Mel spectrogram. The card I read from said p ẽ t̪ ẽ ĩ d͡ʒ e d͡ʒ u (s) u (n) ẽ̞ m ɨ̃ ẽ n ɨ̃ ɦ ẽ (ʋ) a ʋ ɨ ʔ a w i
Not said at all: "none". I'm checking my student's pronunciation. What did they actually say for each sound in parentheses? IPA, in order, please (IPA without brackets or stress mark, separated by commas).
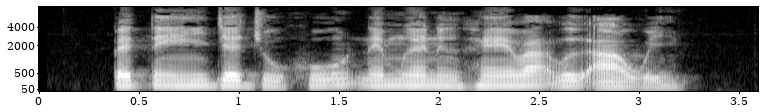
h, n, ʋ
